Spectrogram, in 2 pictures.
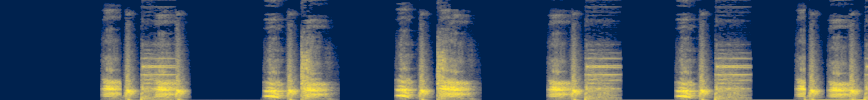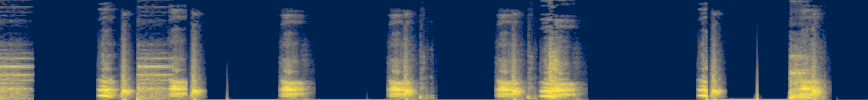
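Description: Swords clash and ring again and again.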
